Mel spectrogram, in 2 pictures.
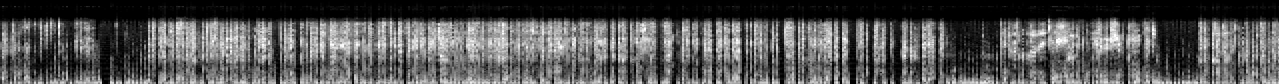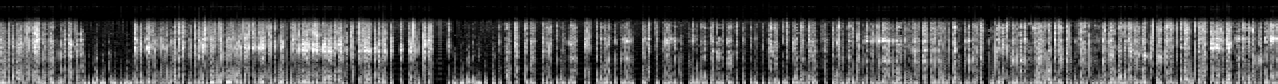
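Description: Loud music plays from a car stereo.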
